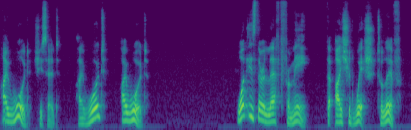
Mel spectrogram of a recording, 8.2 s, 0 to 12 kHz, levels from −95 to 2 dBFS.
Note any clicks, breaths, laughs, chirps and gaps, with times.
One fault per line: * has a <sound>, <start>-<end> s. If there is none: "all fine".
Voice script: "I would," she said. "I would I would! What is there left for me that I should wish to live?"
all fine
